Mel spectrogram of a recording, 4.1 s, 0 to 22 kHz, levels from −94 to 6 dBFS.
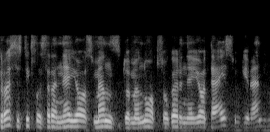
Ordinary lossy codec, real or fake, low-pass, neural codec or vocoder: MP3, 64 kbps; real; 7.2 kHz; none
